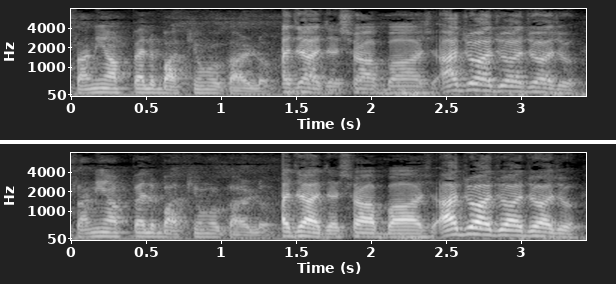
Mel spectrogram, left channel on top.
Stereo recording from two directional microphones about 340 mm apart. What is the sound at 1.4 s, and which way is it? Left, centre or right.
A man's voice, centre.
